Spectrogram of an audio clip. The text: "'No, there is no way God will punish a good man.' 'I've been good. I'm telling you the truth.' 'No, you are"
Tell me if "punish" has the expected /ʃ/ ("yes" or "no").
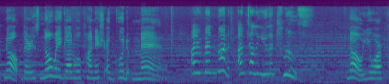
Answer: yes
